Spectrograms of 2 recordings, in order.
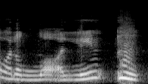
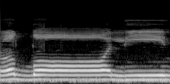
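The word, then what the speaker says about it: ولا الضالين: Di kalimat ini juga waladdallin yang perlu diperhatikan adalah madnya juga. Mad di situ kita harus panjang membacanya 6 harakat, karena di situ hukumnya mad lazim kalimi mutsaqqal. Jadi membacanya waladh 6 harakat. Terus setelah waladh di situ ada huruf lam yang ada di atasnya ada tasydid. Itu seringkali ketinggalan waladhdallin. Nah, itu berarti tidak ada tasydidnya.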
